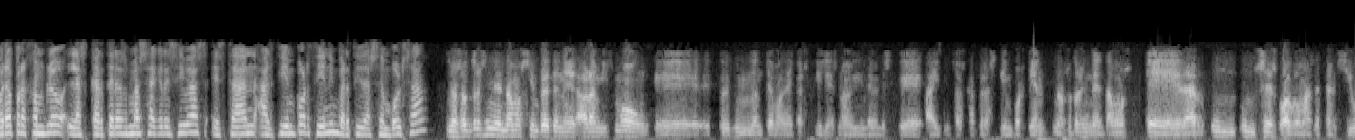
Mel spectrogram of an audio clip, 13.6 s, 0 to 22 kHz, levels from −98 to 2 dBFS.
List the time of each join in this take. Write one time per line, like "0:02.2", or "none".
0:11.4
